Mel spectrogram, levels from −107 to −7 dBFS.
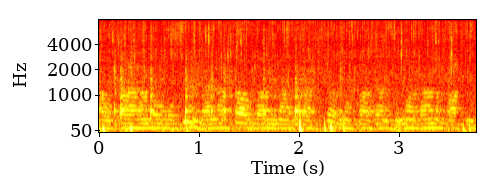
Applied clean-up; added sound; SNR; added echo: none; Rain; -1 dB; reverberation time 0.3 s.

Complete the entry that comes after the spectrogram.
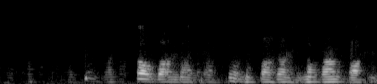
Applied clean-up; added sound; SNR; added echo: neural mask model DeepFilterNet 3.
